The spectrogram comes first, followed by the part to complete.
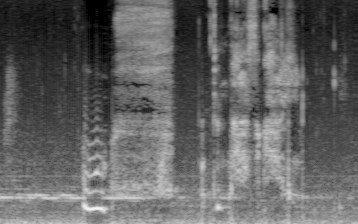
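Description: Close-miked eating sounds. A held, hum-like tone ends in a wavering downward glide about a second in, then a loud wet slurp, and near the end more wet mouth and spoon-in-sauce noises.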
